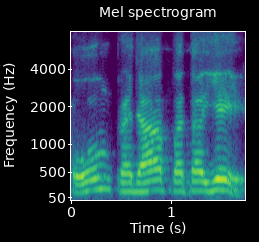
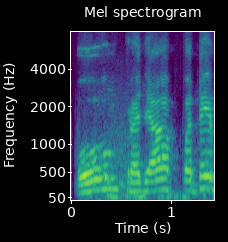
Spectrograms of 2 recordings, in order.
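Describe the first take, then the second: First: The last word ends in a 'taye' sound. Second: The last word ends in a single 'te' sound. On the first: The speaker calls it right. "ये यह है" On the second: The speaker calls it wrong. "बहुत सारे लोग इसको ऐसे ही बोलते हैं, ... वो गलत है बिल्कुल"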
